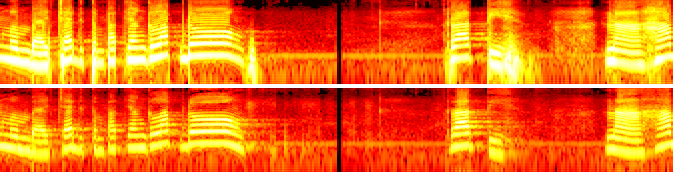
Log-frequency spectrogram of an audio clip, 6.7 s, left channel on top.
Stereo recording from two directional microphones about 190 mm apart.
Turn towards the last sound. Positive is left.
turn(degrees=50)  # may be behind; listen again after turning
